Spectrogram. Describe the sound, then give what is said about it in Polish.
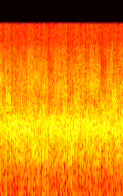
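A council session audience applauds two top-achieving students with sustained, dense clapping at a loud, steady level and no break or clear voices. “Jeszcze raz poproszę, wielkie brawa dla nich. Gratulacje dla Państwa.”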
